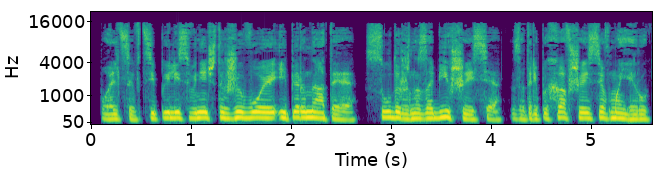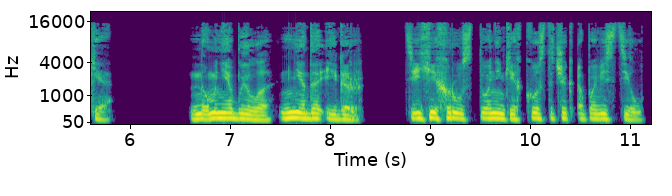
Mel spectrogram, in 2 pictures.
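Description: A man's voice: a little high, darkish tone, dry recording. A man narrating a fantasy audiobook in the first person, tense and dramatic, recorded on a studio microphone.

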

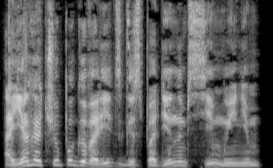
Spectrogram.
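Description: A man's voice: mid-range voice, very animated, fairly quick, fairly bright tone, no room sound, voice pushed up. A man voicing a cheeky, poor young boy who hustles for coins, talking brashly and defiantly. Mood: wheedling. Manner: pleading, then brash and defiant.

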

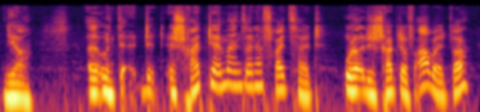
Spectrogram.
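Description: A man's voice: a little high, lively intonation, fairly quick, slightly rough, no echo. A man hosting a call-in radio show, bantering and teasing his callers. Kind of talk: casual call-in radio chat. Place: radio studio. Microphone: studio microphone.

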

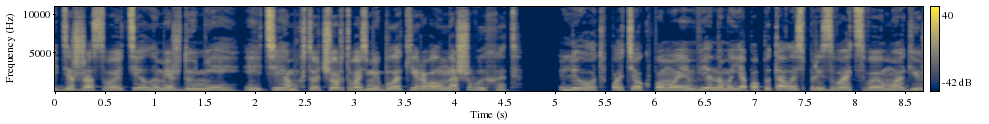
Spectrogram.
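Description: A woman narrating a first-person fantasy audiobook in a steady, measured way. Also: mid-range voice, dry recording, clean studio sound.

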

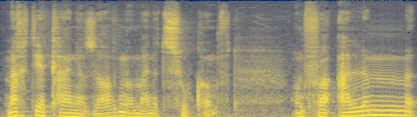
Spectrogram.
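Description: An actor playing a polite gentleman doctor and detective's companion in a German radio drama, courteous and a little hesitant. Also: on the low side, animated, slow pace, breathy edge, full character voice. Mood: hesitant, careful reading.

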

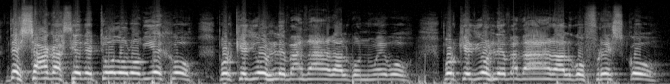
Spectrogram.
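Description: A man preaching a sermon, moving from hushed storytelling to loud shouted preaching and repeating phrases for emphasis. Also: very high voice, flat delivery, unhurried, smooth.

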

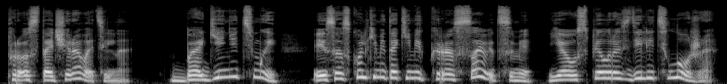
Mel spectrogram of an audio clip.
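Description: A woman voicing a young male incubus who is excitable and teasing, sounding amazed and amused. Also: a little high, normal speed, dry recording, clean studio sound.

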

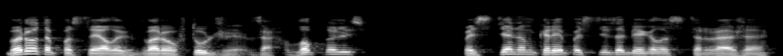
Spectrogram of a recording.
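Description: A man reading narration for an adventure audiobook in a steady, measured way. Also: fairly low pitch, dull audio. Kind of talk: scripted narration.

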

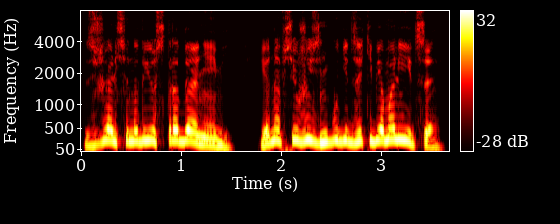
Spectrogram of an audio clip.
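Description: A man voicing a desperate young woman addict who pleads and curses in a shrill, begging voice. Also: sing-song, brisk, dark tone, no echo, clean studio sound. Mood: pleading.

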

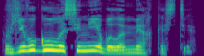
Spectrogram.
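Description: Man reading an audiobook, high voice, dramatic, dry close sound. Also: very animated, a little fast, warm tone, no room sound. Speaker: audiobook narrator. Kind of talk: first-person audiobook narration.

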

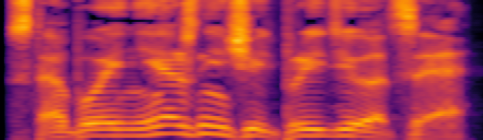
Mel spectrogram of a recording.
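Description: A man playing a mocking, brutal werewolf bandit leader who talks slowly and sneers. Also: medium pitch, sing-song, no room sound, studio quality, voice pushed up. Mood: sneering. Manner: slow, sneering, gloating.

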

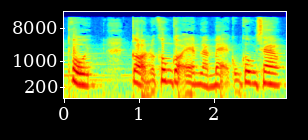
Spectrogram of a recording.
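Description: A scheming stepmother whines and sniffles with fake pity, voiced by a woman. She is pitched above the narrator's own voice and sounds soft and slightly off-mic. Soft music plays beneath the reading. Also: unhurried, gravelly. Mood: fake pitiful. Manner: whiny, sniffling, fake-pitiful.

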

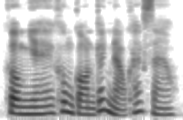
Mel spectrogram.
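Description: A woman narrating a story in a steady, dramatic reading voice. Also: medium pitch, unhurried.

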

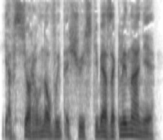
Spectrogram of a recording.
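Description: A man's voice: deep voice, lively intonation, fairly quick, bright, forceful tone, slightly rough, dry recording, clean studio sound, full character voice. A man voicing a venomous captive witch who leads a coven, hissing and mocking as she talks. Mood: spiteful. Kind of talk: audiobook character voice.

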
